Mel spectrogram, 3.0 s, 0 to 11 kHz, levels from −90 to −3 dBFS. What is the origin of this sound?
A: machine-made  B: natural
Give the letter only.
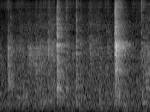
A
